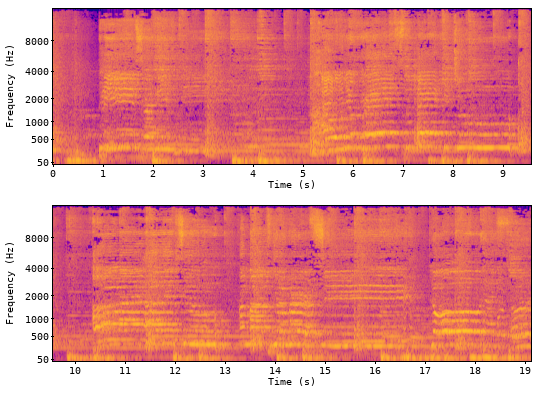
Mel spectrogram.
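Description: Live gospel singing by a church choir over band accompaniment with a pulsing bass, the voices holding long notes in phrases a few seconds long.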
